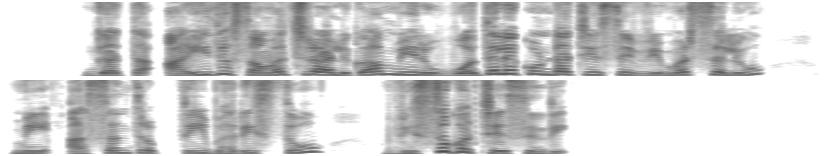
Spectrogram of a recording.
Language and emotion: Telugu, disgusted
